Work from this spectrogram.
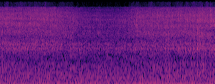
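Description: Onions and garlic frying in a pan give a steady, close crackling sizzle with soft hiss, constant and alone for the whole stretch.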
